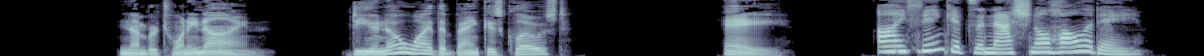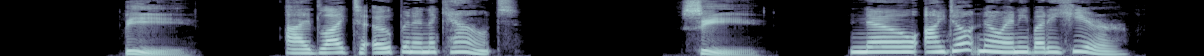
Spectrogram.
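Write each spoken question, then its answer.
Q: Do you know why the bank is closed?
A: A: I think it's a national holiday.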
